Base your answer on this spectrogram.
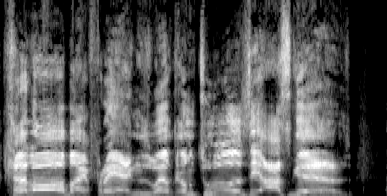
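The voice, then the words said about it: Put-on Russian accent drifting French. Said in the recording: “I don't know what accent that was. It started off Russian and went into French.”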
